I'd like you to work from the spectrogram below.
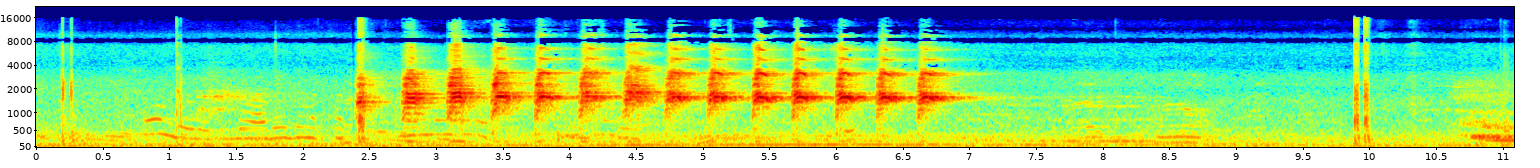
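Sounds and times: loud honking calls: 2.4 - 8.4.

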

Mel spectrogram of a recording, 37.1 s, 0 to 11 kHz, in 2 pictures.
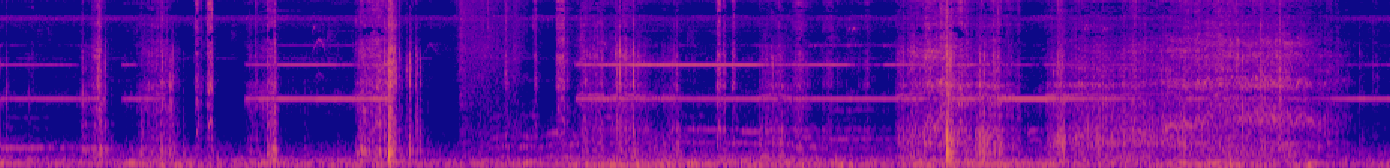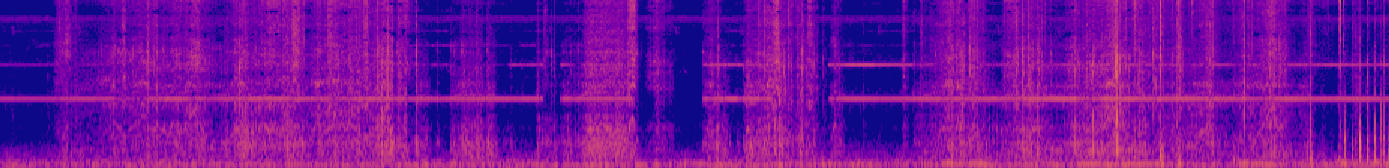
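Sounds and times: toy car motor whine: 0.0 - 5.6, 7.3 - 37.0
tyres crunching on rock: 30.7 - 37.0.

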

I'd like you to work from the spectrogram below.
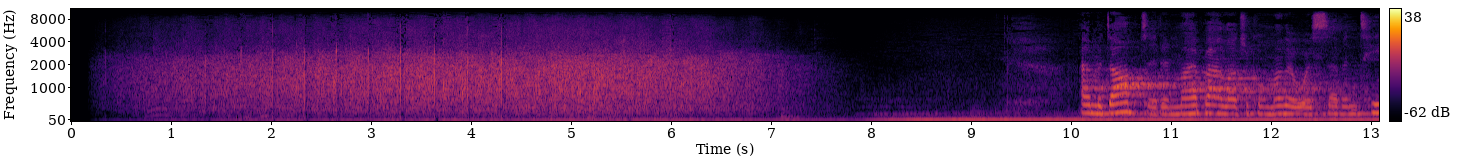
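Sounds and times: audience applauding: 0.2 - 7.8.

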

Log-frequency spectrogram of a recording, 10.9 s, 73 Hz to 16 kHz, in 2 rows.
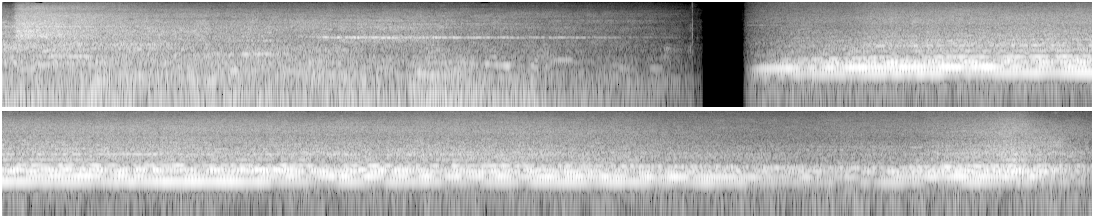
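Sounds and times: steam locomotive whistle chord: 3.7 - 10.9.

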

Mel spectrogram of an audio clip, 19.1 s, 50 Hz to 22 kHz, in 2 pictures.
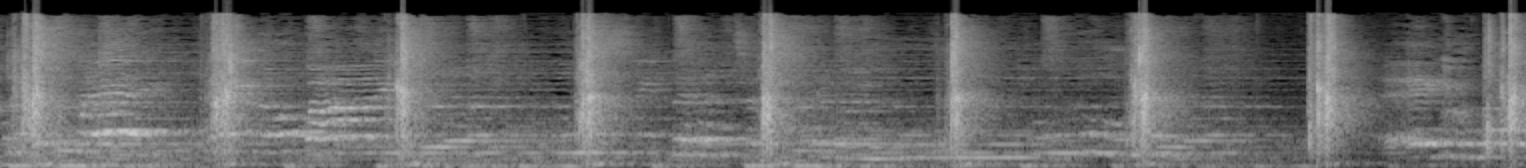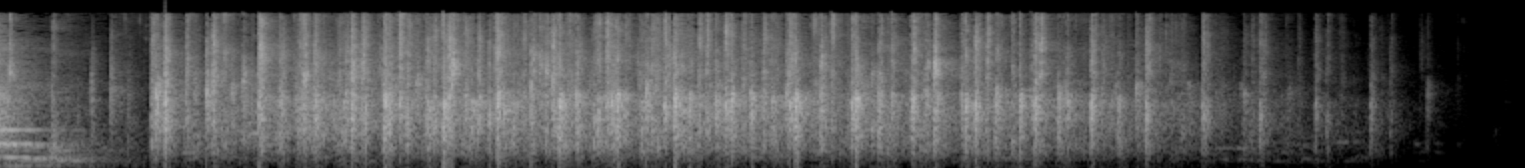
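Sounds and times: singing with backing track: 0.0 - 10.1
audience applause: 10.1 - 18.7.

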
